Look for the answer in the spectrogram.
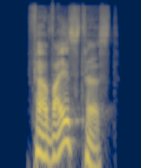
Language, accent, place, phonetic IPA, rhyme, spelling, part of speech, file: German, Germany, Berlin, [fɛɐ̯ˈvaɪ̯stəst], -aɪ̯stəst, verwaistest, verb, De-verwaistest.ogg
- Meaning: inflection of verwaisen: 1. second-person singular preterite 2. second-person singular subjunctive II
